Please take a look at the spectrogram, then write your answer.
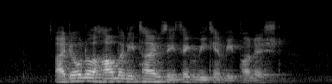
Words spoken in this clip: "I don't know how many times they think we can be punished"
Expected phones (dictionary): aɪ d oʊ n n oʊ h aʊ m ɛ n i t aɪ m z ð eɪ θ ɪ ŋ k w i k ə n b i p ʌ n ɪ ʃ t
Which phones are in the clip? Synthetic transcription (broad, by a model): aɪ d oʊ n n oʊ h aʊ m ɛ n i t aɪ m z ð eɪ θ ɪ ŋ k w i k ə n b i p ʌ n ɪ ʃ t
